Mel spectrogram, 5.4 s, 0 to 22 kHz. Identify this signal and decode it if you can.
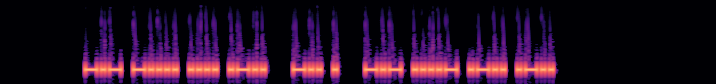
Morse code, heard as a keyed tone, about 40 wpm, 700 Hz. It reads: K6HL DE K4LL
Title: USA Callsign DE Callsign - 4 Characters - 40wpm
